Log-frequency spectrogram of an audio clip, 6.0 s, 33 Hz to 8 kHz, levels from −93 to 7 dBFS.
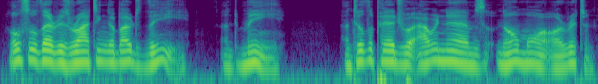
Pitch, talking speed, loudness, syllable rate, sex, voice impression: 125 Hz, 180 wpm, -18 LUFS, 5.5 syllables/s, male, masculine, middle-aged, tensed, powerful, slightly muffled, slightly raspy, cool, intellectual, mature, slightly friendly, wild, slightly strict, slightly intense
